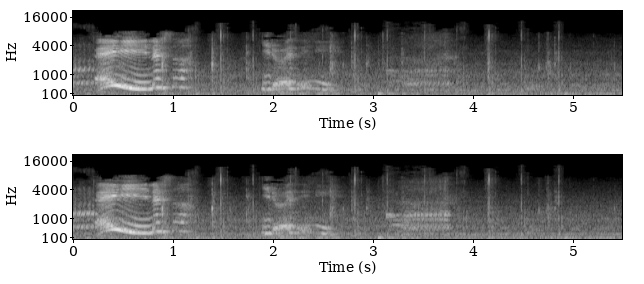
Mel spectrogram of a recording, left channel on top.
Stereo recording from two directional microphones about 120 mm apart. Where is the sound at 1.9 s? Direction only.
15° left (ahead or behind).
